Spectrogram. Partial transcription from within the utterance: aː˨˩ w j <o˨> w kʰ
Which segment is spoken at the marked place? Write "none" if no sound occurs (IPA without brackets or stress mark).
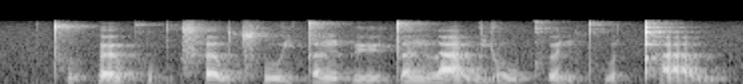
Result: o˨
